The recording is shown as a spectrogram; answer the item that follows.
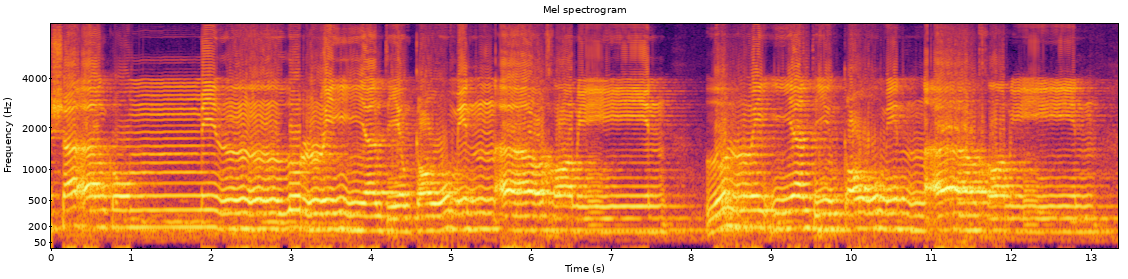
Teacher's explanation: Ya yang bertemu dengan ya, tanwin yang berada di ya bertemu dengan ya, itu yang dengung yang lama. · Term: idgham bi gunnah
